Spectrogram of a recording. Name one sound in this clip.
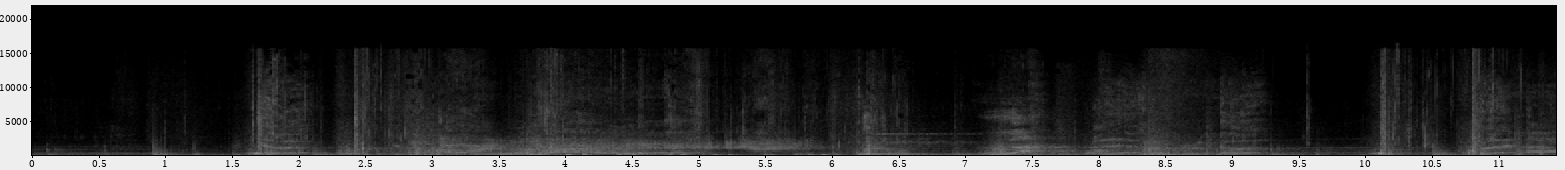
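Sword blows strike and clash in a fight.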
